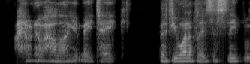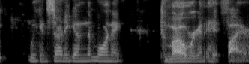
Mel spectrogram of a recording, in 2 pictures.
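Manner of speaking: quiet half-whispered words. Voicing Torga telling the group they can rest tonight: half-whispering. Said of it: "he basically whispers to the rest of you".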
